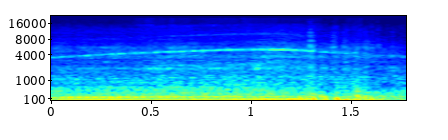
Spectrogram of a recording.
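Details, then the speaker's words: Turbocharged Miata with an EFR turbo and twin-disc clutch, about 130 wheel horsepower with the intercooler not yet hooked up, first drive in 16 months at low rpm. A thin whistle climbs steadily over the engine drone: normal turbo spool. "can you hear the efr can you hear the turbo spooling"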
